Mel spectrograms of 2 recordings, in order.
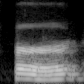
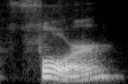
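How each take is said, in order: First: The word has a weak, reduced vowel. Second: The word has a full, clear vowel. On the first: "when they're not stressed, they become for" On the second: "words like for"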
